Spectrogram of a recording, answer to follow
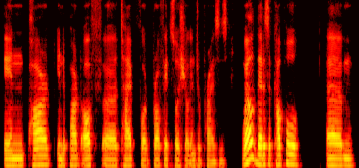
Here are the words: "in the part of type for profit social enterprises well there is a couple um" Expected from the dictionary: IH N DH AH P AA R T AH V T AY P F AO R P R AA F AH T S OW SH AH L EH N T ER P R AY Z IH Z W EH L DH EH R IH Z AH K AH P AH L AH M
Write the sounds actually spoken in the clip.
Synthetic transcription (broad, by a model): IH N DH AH P AA R T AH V T AY P F AO R P R AA F AH T S OW SH AH L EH N T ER P R AY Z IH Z W EH L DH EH R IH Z AH K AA P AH L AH M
